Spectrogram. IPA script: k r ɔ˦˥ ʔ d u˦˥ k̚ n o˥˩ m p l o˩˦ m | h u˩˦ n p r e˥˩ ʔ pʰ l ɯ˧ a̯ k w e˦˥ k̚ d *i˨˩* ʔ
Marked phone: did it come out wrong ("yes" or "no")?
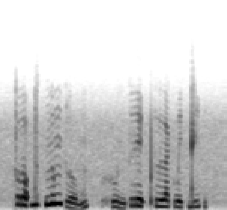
yes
